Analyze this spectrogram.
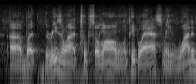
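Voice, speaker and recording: A man with an American accent speaks at a moderate pace in a fairly low pitch, his dark, mellow tone carrying ordinary pitch variation. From Pittsburgh, Pennsylvania. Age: 60s. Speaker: author. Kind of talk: interview.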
